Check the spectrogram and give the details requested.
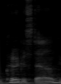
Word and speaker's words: Kyrgyzstan: So yeah, I mean, she participates in the women's flyweight championships, and she's from Kyrgyzstan. So, or Kyrgyzstan, if you want to pronounce it that way.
